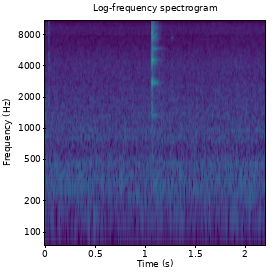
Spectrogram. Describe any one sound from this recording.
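A paintbrush is set down on a table with a sharp click.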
